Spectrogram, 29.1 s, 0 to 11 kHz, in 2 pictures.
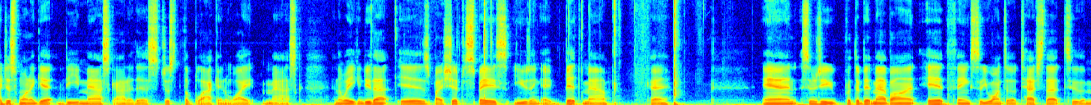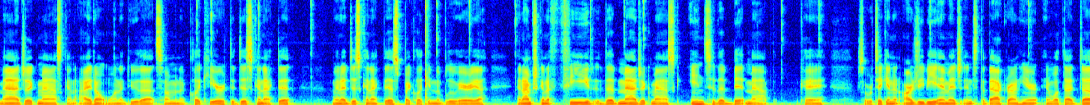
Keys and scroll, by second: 6.5 shift+space, 7.6-8.7 typing, 9.0 Return.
